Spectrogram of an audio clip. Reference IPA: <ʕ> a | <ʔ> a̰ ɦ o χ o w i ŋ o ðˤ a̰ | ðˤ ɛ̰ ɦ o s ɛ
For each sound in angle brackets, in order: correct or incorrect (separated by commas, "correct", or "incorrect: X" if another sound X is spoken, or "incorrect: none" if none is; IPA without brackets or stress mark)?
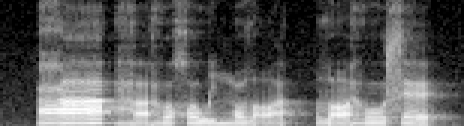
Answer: correct, incorrect: ɦ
